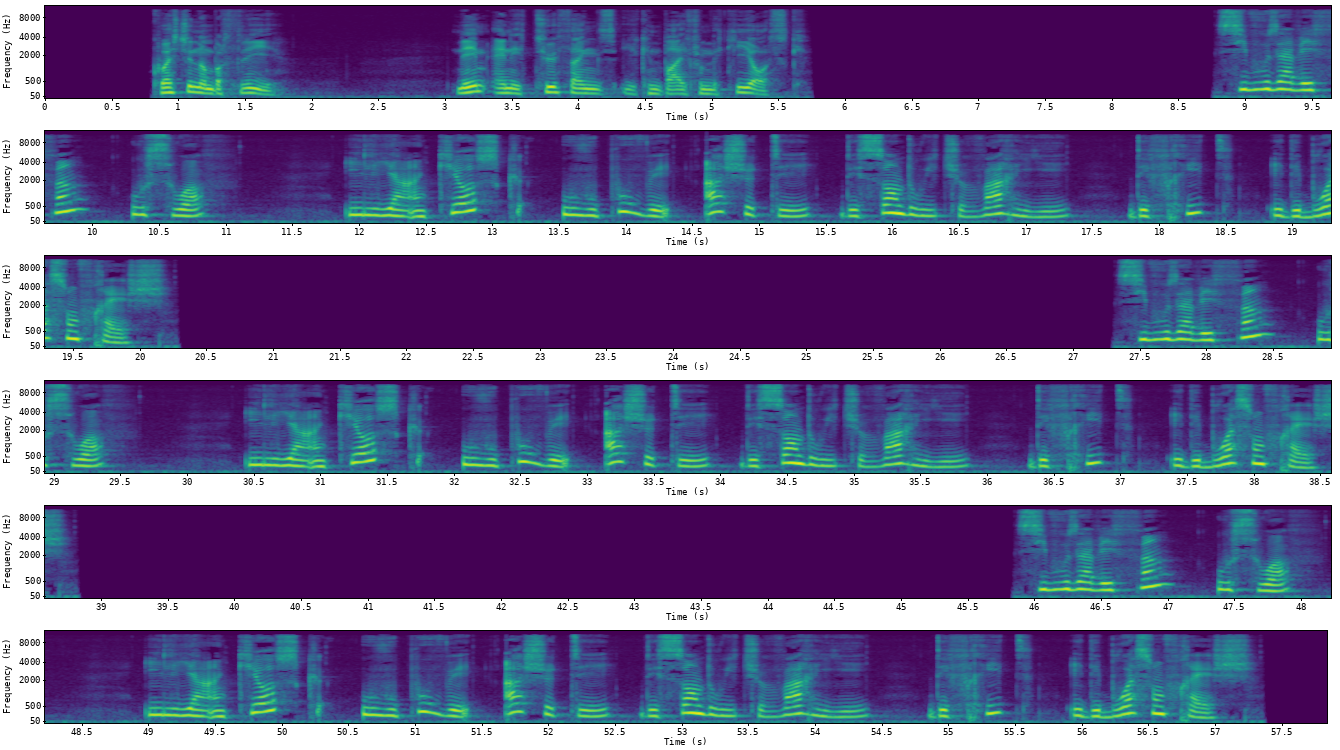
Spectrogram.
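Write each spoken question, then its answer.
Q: Name any two things you can buy from the kiosk.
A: Sandwiches, chips, cold drinks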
